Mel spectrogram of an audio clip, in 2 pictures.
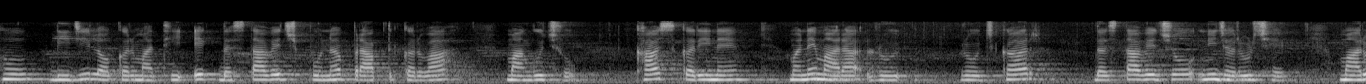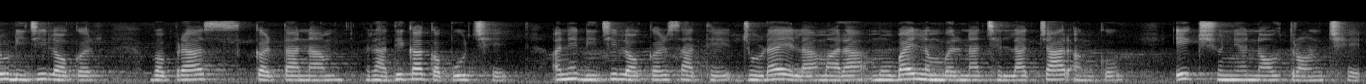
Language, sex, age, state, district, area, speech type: Gujarati, female, 18-30, Gujarat, Surat, rural, read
